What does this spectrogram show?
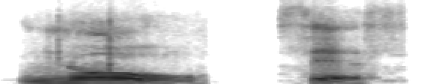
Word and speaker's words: gnosis: right it's the void no cis gnosis g n o s i s the g is silent like in gnome go home um so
